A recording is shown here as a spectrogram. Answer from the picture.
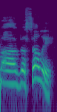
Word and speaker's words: Vasili: Let's move on to Tom Vasili. Is that how you say it, Tom? Yes, you got it right. It's the silly at the end.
